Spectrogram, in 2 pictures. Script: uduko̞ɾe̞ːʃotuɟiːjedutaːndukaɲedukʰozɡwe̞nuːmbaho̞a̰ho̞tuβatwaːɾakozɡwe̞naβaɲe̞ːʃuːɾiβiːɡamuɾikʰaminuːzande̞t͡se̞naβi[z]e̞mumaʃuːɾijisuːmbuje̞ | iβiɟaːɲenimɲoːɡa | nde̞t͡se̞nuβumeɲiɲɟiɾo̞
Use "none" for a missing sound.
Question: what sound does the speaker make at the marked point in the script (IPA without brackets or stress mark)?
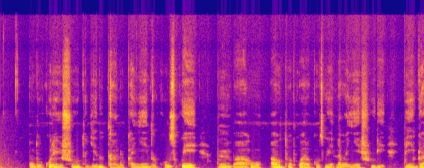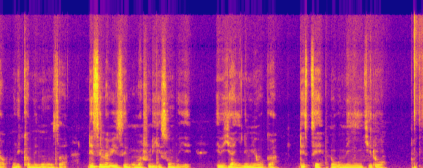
z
